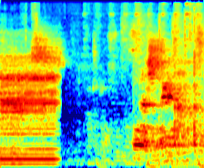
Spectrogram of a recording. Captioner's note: buzzer; clapping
